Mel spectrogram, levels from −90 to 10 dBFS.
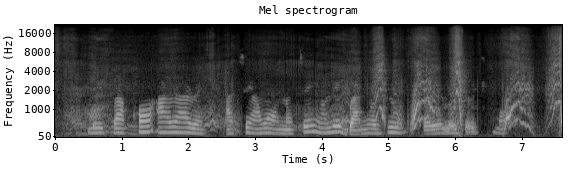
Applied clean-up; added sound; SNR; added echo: none; Zipper (clothing); 5 dB; none.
